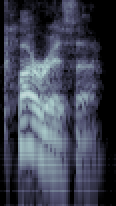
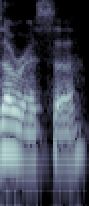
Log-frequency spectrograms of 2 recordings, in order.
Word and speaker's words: Zarissa: Um, is it is it it's not Clarissa? It's Zarissa.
